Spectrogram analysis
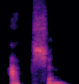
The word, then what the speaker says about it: action: A and C together, ak, and then we hear TI makes the song sh, and then ON says on. We put it together, we have ak, sh, on, action. Or we can say TION says shon. So we can say action, then we add the S sound, we have actions. Always remember when you're spelling the word action that it is TI making the sh sound and not SH.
